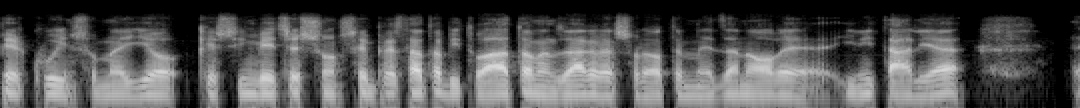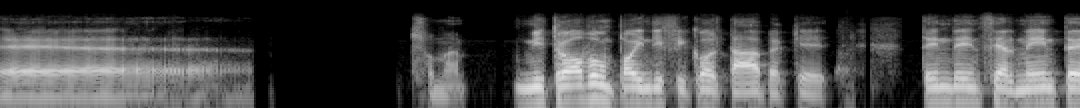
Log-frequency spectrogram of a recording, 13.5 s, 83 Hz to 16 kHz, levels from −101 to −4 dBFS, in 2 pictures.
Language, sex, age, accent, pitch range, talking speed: Italian, male, 50-69, native, 85-110 Hz, 130 wpm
